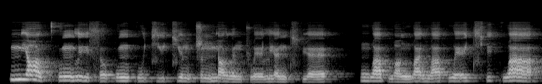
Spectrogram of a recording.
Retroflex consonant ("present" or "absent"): present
